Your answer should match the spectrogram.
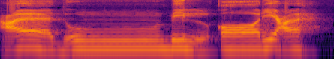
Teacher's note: তাহলে আমরা যেটি করব যে তানবিনকে মিম দ্বারা পরিবর্তন করে গুণার সহিত পড়ব।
